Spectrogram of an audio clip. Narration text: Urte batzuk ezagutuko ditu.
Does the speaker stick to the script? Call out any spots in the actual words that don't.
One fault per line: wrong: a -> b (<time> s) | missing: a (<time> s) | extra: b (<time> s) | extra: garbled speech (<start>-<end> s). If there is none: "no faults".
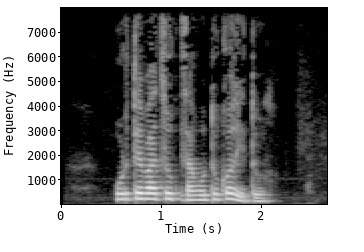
no faults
